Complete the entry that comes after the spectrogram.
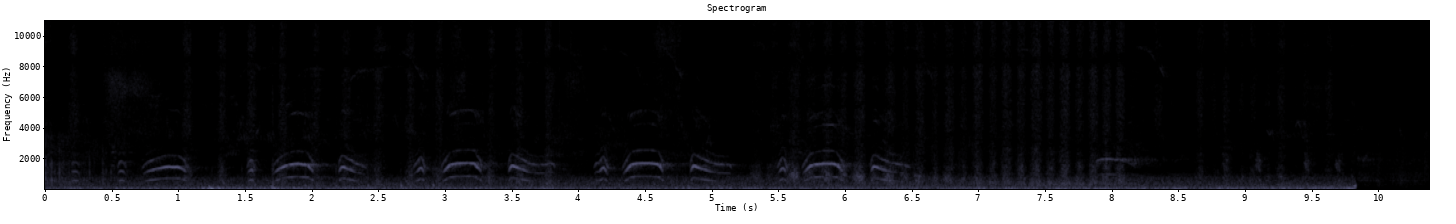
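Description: A bird calling repeatedly: five quick bunches of two or three short arched calls, about a second apart, through the first six seconds. A steady low rumble runs underneath.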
